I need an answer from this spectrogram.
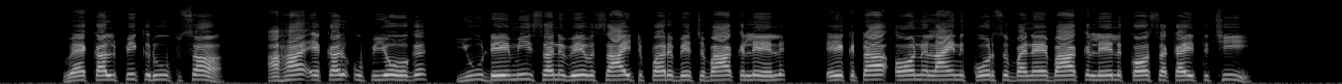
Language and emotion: Maithili, neutral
